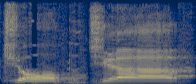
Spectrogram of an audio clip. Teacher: americans use a different vowel sound and their lips will be more open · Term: lot vowel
